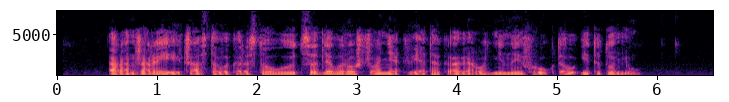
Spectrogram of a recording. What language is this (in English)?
Belarusian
